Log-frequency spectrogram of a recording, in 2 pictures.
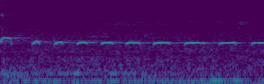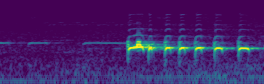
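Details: Zebra dove of the Bangkok type, an active singer kept as a lure to prompt other birds: faint evenly repeated short coos for several seconds, then a sudden loud burst of quick, ringing cooing notes in steady rhythm.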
